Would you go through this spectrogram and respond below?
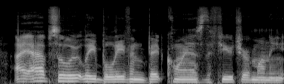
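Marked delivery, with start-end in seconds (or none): none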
